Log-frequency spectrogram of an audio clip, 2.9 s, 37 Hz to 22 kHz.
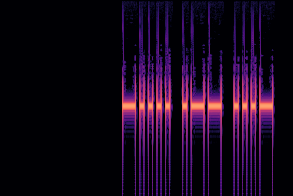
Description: Morse code, heard as a keyed tone, about 28 wpm, 700 Hz. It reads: 6WV
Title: Three Challenging Letter-Number Combinations 28wpm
